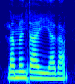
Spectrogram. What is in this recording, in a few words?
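"l'ammentaiat", female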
